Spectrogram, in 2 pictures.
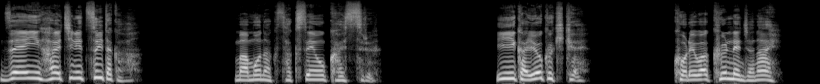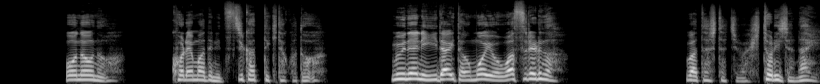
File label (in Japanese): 女性戦士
